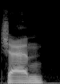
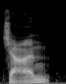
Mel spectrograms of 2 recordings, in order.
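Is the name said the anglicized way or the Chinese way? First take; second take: anglicized; Chinese. First: The name is said with an anglicized pronunciation. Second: The name is said with a Chinese-style pronunciation. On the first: The speaker calls it wrong. "I've been told I mispronounced the last name" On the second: The speaker calls it right. "how the Chinese last name would be pronounced"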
